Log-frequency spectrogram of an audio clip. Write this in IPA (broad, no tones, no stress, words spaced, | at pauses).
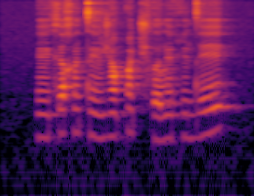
ẽxeχĩ t̪ẽ ʒə̃qə̃ t͡ʃʰəlẽhĩ d̪e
